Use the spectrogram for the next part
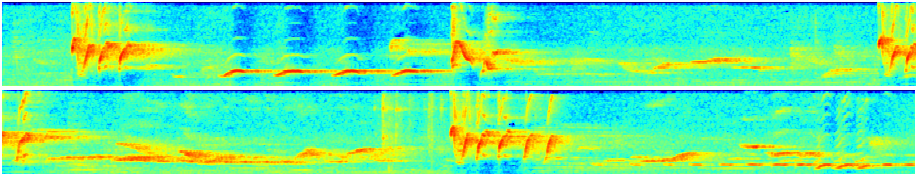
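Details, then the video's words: White-rumped shama in full song, showing off varied material to prompt quiet birds to sing: loud sharp notes, repeated rising whistles, scratchy chatter and a final run of descending notes. "MURAI GACOR BONGKAR MATERI, PANCINGAN MURAI MALAS BUNYI AGAR GACOR"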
